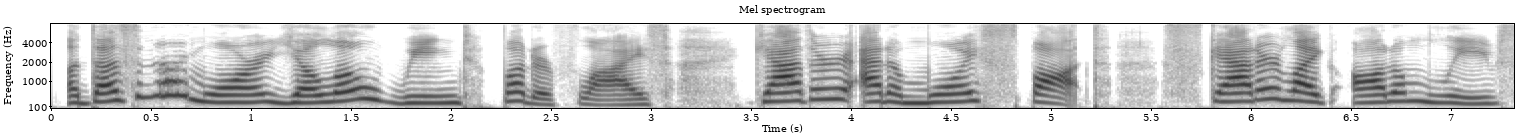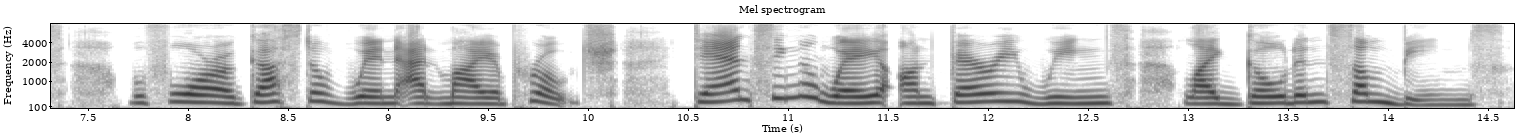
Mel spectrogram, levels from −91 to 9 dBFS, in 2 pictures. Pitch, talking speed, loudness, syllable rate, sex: 260 Hz, 130 wpm, -20 LUFS, 4.2 syllables/s, female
